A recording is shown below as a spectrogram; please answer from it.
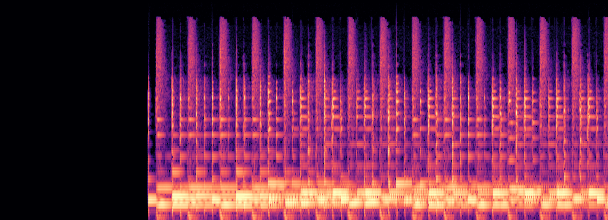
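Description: Silence for about two seconds, then steady plucked guitar music with a regular strummed beat; no animal voice is heard.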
